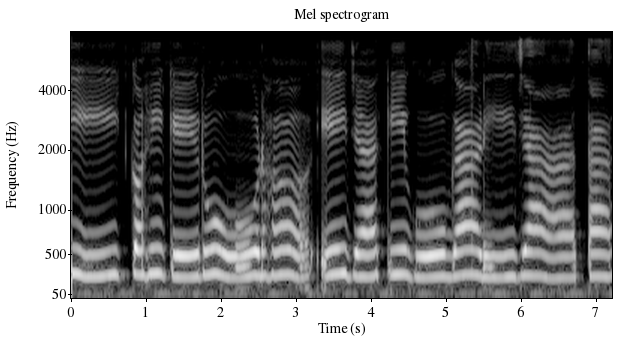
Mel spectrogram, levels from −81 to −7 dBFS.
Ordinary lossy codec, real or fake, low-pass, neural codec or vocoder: none; real; 7.2 kHz; none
